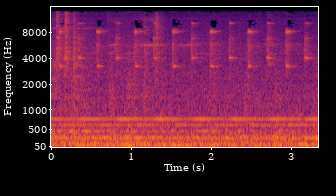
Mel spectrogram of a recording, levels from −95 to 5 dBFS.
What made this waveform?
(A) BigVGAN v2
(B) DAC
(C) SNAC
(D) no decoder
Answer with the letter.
D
